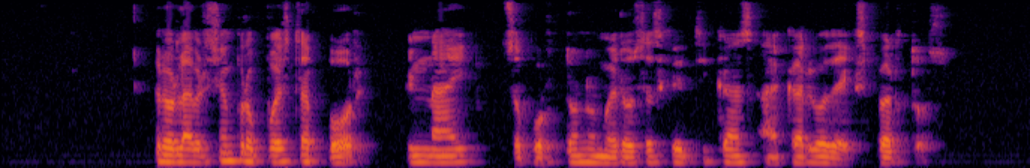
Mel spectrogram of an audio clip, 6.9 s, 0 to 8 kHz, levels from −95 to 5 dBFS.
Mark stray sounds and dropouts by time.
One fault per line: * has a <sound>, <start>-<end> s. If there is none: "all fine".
all fine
